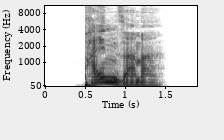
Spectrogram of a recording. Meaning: 1. comparative degree of peinsam 2. inflection of peinsam: strong/mixed nominative masculine singular 3. inflection of peinsam: strong genitive/dative feminine singular
- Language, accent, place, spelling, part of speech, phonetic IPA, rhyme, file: German, Germany, Berlin, peinsamer, adjective, [ˈpaɪ̯nzaːmɐ], -aɪ̯nzaːmɐ, De-peinsamer.ogg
